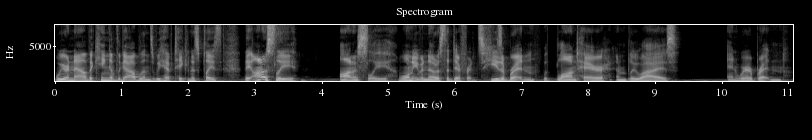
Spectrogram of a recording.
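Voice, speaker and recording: A man's voice: medium pitch, normal speed, a bit bright, soft background music. A man giving casual, chatty gameplay commentary as a video host, thinking aloud in an easygoing way.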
